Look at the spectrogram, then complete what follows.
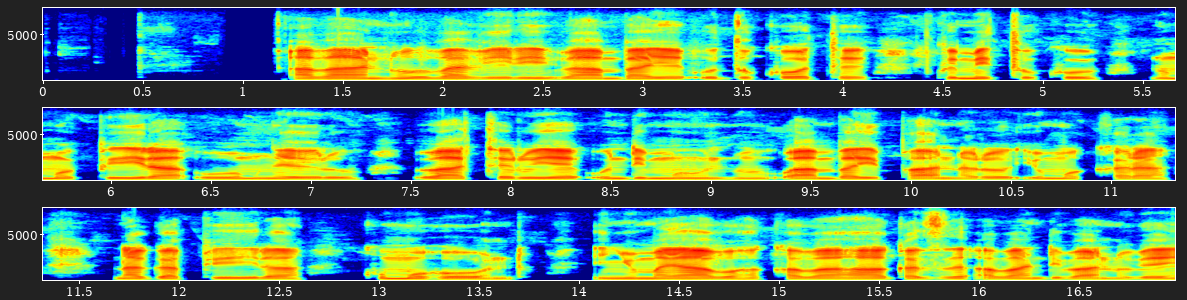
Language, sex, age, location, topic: Kinyarwanda, male, 25-35, Kigali, health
